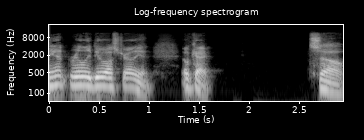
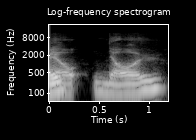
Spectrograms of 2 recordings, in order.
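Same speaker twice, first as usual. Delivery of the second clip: Australian no; 4 semitones lower than usual. Shown as a demonstration. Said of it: "You got it better than I do".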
